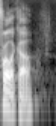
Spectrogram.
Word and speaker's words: Four Loko: It's pronounced For Loco.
